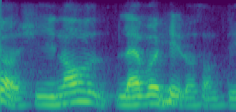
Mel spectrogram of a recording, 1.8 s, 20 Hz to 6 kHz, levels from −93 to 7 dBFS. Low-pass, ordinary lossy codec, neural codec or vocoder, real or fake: 5.4 kHz; Opus, 24 kbps; none; real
